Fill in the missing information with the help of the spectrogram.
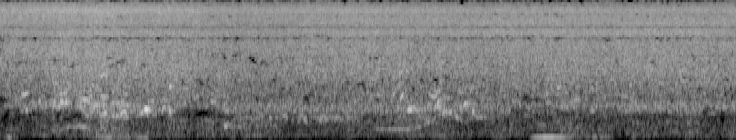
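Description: Artificial waterfall pouring down a rock wall onto a paved walkway: a steady hiss of falling water and spray.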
